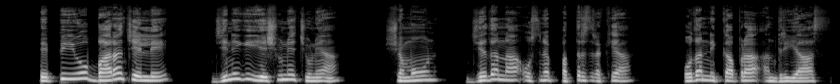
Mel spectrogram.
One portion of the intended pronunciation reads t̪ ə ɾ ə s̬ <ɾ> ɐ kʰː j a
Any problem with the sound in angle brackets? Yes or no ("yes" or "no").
no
